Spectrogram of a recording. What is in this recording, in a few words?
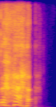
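Vox Happy, voices heroes English; kingsraid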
